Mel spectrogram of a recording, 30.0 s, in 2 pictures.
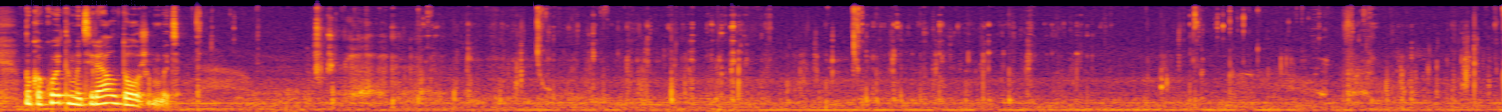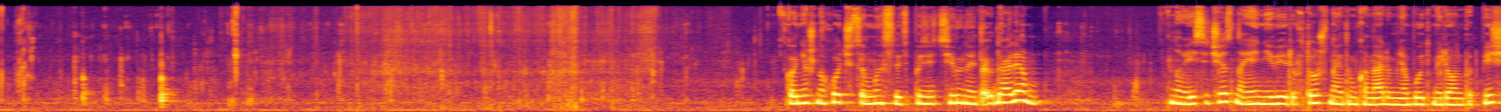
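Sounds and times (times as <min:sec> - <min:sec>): person chewing food: 0:02.1 - 0:22.9, 0:25.6 - 0:26.7.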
